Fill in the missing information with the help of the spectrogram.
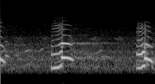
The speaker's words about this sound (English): You're hearing cackling geese, which sound like a falsetto version of the familiar Canada goose. Cackling geese resemble a toy version of Canada's, with shorter necks, rounder heads, and stubbier bills.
